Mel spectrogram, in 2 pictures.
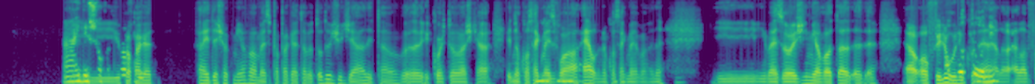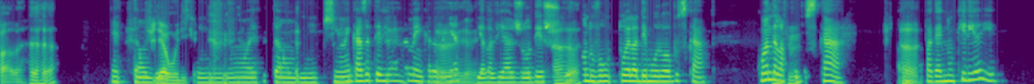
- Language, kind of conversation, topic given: Portuguese, unstructured, Como convencer alguém a não abandonar um cachorro ou um gato?
- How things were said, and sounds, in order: static; tapping; distorted speech; drawn out: "Ah, hum"; other background noise; unintelligible speech; laugh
